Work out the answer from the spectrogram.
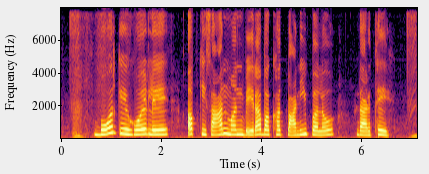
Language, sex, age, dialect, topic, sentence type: Chhattisgarhi, female, 18-24, Central, agriculture, statement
